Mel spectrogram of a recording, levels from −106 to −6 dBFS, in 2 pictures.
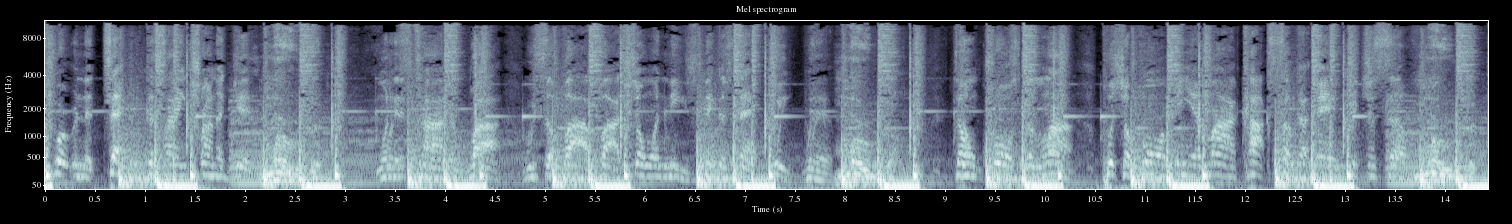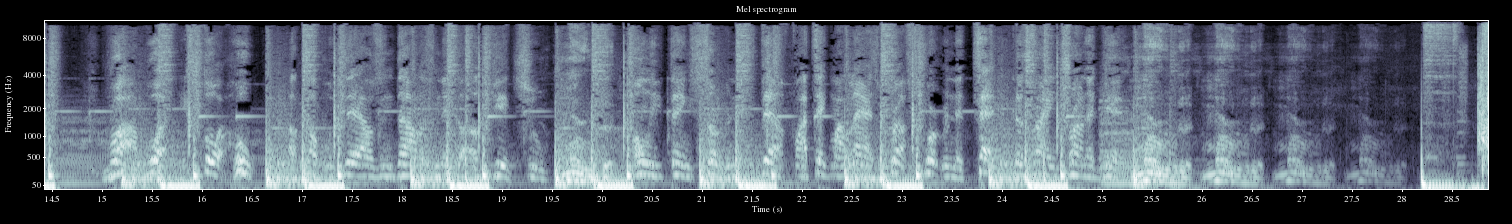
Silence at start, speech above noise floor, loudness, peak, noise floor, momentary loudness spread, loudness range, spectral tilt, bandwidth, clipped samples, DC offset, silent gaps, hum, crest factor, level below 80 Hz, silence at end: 0 s; 32 dB; -18 LUFS; -2 dBFS; -47 dBFS; 10 LU; 1 LU; -5.5 dB/octave; 11 kHz; under 0.1%; under 0.1%; none; none; 14 dB; -18 dBFS; 0 s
